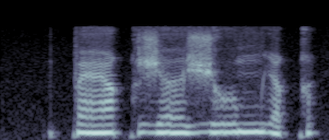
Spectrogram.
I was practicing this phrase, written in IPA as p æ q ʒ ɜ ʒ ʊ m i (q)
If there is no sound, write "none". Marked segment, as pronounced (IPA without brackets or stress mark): q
